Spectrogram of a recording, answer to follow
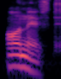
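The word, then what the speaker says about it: honest: অ জি অথবা আ স্যার দ্বারাও অনেক সময় স্বরে আর মতো উচ্চারণ হতে পারে। তো স্বরে অ অথবা স্বরে আর মতো যদি উচ্চারণ হয়, এটা অ্যাকচুয়ালি ওই যে ও দ্বারা, ও যেরকম ও এর ফর্মে অনেস্ট, হ্যাঁ, ও দ্বারা একটা ভাওয়াল বুঝাই, তো ভাওয়াল এর মতো একটা উচ্চারণ চলে আসে, কাছাকাছি, পুরা ও না,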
